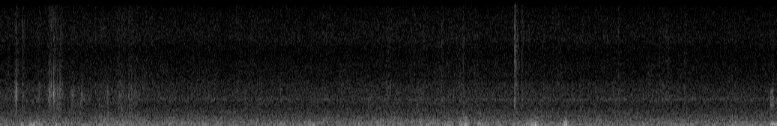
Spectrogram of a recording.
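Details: A swarm of giant honey bees around a nest during a honey harvest, heard as an even, continuous droning hum, low and layered, with scattered light taps and rustles over the top.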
